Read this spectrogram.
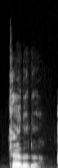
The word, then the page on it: Canada: English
